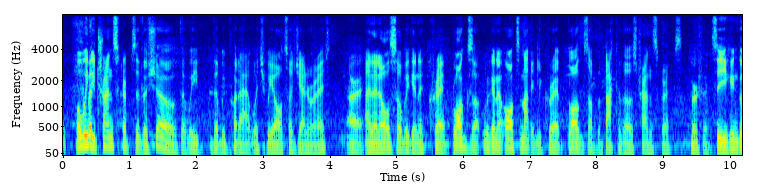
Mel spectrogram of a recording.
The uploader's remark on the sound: We are live from Google Cloud Next 2023, direct from the Expo floor.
